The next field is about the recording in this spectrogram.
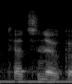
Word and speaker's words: Tatsunoko: Tatsunoko? – Tatsunoko, okay, there we go.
